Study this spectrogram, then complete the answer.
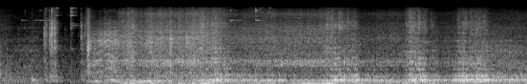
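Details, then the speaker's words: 1970 Dodge Challenger with a 340 V8 replacing the original 318, Edelbrock Performer intake, Edelbrock 4-barrel carburetor, side-exit T/A exhaust: a few cranking bursts, then it catches promptly and settles into a smooth, steady rumble without misfire. "Nice little sound to it. Nice smooth running little 340. Those are great motors too."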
